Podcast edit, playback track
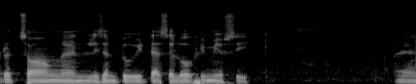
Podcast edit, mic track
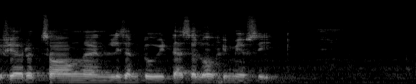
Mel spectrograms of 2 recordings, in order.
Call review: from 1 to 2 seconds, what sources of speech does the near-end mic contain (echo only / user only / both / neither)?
echo only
